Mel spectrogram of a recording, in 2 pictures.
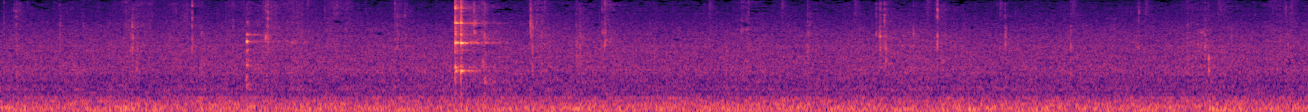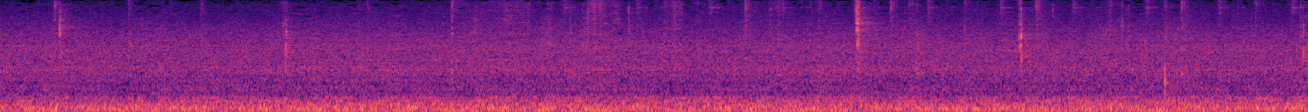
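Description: Metal spoon and fork clinking against a ceramic bowl and a noodle cup while eating, with scattered light clicks and one brighter ringing clink a few seconds in, over a steady low hum.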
